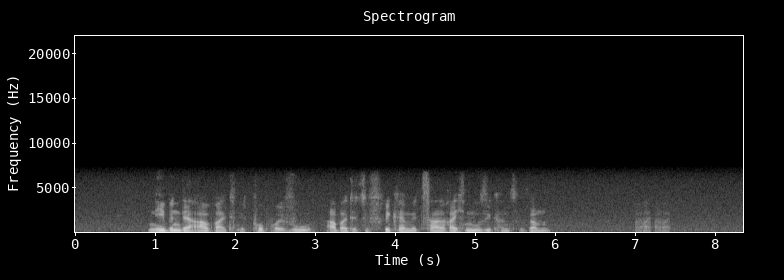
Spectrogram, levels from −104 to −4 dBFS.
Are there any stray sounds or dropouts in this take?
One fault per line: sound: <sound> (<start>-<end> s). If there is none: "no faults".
sound: laugh (7.0-7.4 s)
